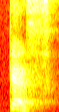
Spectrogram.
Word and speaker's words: caisse: Caisse, de novo, o E no final a gente não vai pronunciar. A pronúncia termina no S. Caisse. Caisse. E lembrando que o AI tem som de E em francês.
